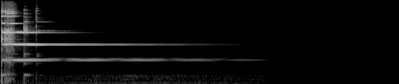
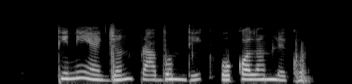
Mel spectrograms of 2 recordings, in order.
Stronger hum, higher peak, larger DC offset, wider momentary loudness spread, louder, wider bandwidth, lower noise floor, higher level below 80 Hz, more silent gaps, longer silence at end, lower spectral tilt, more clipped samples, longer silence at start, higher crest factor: neither; first, 0 dBFS vs -4 dBFS; neither; first, 27 LU vs 10 LU; first, -15 LUFS vs -21 LUFS; first, over 20 kHz vs 6.6 kHz; about the same, -81 dBFS vs -79 dBFS; second, -68 dBFS vs -56 dBFS; neither; first, 2.55 s vs 0.4 s; second, 4 dB/octave vs -8 dB/octave; neither; second, 0 s vs 0.6 s; about the same, 22 dB vs 18 dB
